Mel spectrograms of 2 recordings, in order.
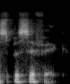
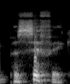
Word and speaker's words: specific: Moving on to specific. Believe it or not, many learners accidentally say pacific instead. The correct pronunciation is specific. Be sure to stress the -cif syllable.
